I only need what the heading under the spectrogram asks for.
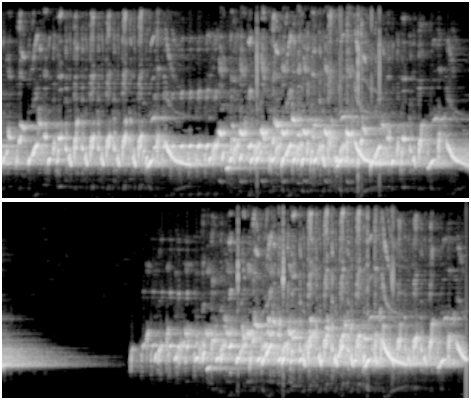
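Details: European goldfinch delivering two bursts of bright, jangling twitter made of rapid chirps and downslurred notes, separated by a brief silent pause.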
